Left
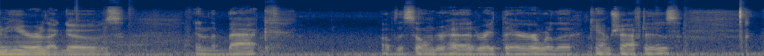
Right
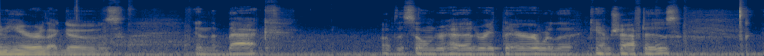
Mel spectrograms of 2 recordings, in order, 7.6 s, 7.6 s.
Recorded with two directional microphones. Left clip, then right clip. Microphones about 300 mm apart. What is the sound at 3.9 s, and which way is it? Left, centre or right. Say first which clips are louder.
Speech: left 5 dB; centre.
